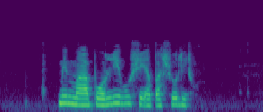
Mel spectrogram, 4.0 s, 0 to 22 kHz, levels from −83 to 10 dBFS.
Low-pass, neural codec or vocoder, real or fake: 5.4 kHz; none; real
